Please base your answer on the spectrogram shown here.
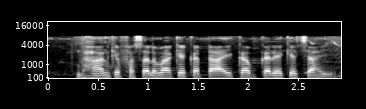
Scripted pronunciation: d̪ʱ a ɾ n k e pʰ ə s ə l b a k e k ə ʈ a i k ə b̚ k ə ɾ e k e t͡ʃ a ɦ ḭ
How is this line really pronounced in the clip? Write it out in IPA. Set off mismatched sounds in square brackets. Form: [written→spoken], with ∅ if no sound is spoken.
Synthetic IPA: d̪ʱ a [ɾ→∅] n k e pʰ ə s ə l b a k e k ə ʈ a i k ə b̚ k ə ɾ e k e t͡ʃ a ɦ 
